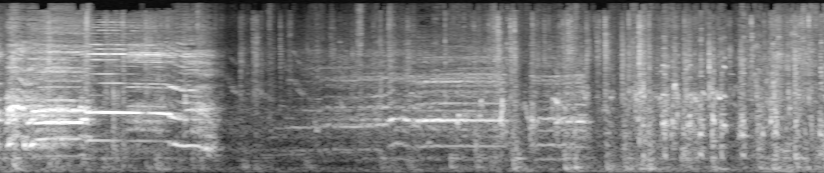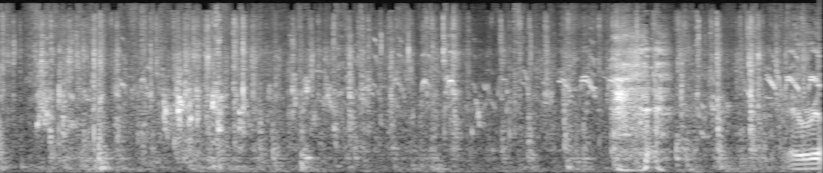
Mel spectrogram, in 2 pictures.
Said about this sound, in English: You hear the chicks.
